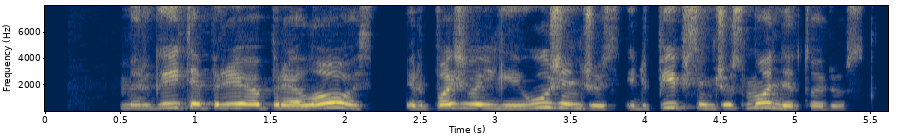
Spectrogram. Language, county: Lithuanian, Vilnius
